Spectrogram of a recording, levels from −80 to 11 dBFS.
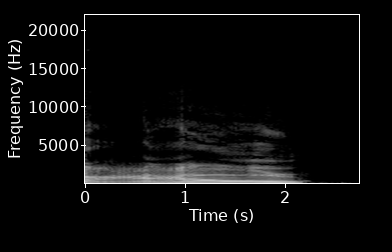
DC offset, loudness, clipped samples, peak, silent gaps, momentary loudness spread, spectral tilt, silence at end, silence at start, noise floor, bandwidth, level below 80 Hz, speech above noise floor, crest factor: under 0.1%; -18 LUFS; under 0.1%; -4 dBFS; none; 8 LU; -9.5 dB/octave; 0.6 s; 0 s; -67 dBFS; 8 kHz; -44 dBFS; 51 dB; 14 dB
